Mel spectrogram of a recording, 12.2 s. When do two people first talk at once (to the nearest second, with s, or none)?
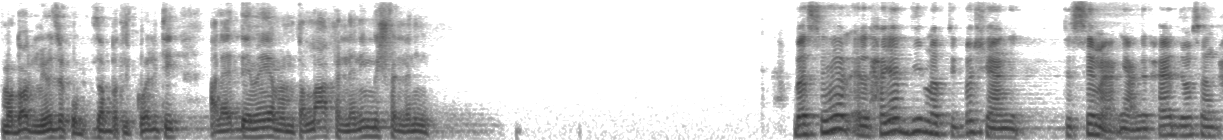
none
